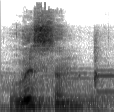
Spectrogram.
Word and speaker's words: listen: Now finally, when we do not pronounce T, of course that is called silent T. In words like listen, castle, hustle, and even moisten, we write T but never pronounce it.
